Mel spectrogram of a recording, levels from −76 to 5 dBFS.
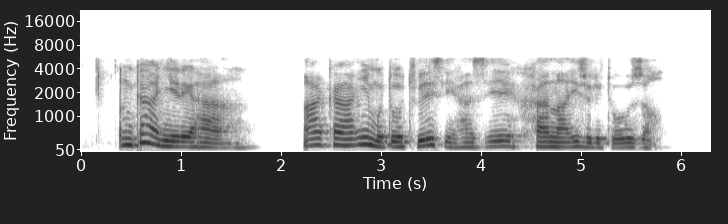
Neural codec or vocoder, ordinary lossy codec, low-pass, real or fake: codec, 16 kHz, 4 kbps, X-Codec, WavLM features, trained on Multilingual LibriSpeech; Opus, 24 kbps; 5.4 kHz; fake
